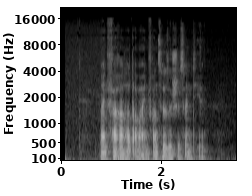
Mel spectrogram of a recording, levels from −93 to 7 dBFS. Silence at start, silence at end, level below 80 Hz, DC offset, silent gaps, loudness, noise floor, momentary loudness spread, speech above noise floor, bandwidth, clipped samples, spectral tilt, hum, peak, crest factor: 0.1 s; 0.6 s; -48 dBFS; under 0.1%; none; -30 LUFS; -60 dBFS; 15 LU; 31 dB; 16 kHz; under 0.1%; -6 dB/octave; none; -10 dBFS; 22 dB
